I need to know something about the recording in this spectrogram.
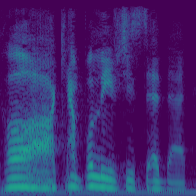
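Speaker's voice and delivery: low, indignant disbelief; mock resentful grumble; growing anger. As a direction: let the stewed grudge start to boil. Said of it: "the anger actually gets worse".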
